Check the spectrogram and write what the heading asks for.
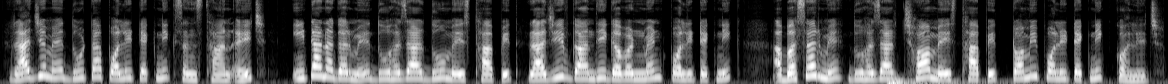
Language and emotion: Maithili, neutral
